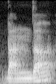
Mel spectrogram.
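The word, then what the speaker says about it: λ: 그래서 L은 란다 S, 요걸 란다라고 읽어요. 그리스입니다.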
